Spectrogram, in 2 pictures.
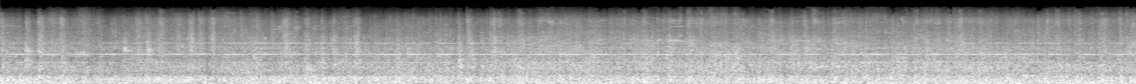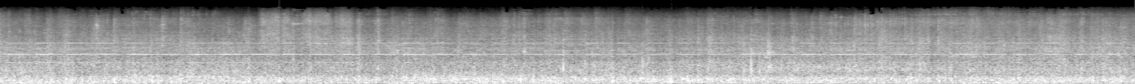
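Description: Covered hopper cars of a CSX freight train rolling steadily past at track side: a continuous rumble of steel wheels on rail, with a steady high-pitched tone held over it.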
